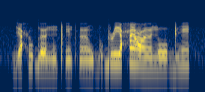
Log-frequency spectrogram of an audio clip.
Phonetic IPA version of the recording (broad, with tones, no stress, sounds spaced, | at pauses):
ɡ ɛ˩ ħ o̤˥ ɡ œː˩ n ũ˩ pʼ ẽ˩ pʼ œ̃ː˩ w ɡ o̤˥ ɡ ɹ e˥ ħ ɛ̃˥ ʕ œ̃ː˧ n oː˧ ɡ ɖʱ ẽ˥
